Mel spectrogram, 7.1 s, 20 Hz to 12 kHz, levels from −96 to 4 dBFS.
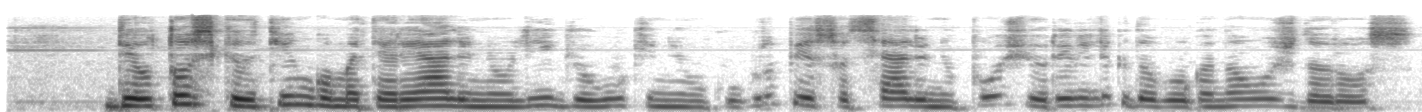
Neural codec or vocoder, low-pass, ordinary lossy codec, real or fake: none; 7.2 kHz; AAC, 64 kbps; real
